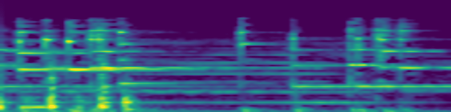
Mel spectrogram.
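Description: Jalatarangam: water-filled porcelain bowls struck with thin sticks, a quick run of bright ringing notes in the first half-second, then a few sparser notes left to ring.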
